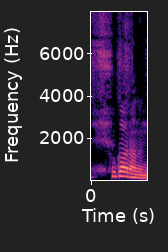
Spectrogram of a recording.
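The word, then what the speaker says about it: sugar: 발음 날 것 같지만 이거 슈가라는 단어 한번 생각해 보세요 이거 수가라고 읽지 않죠 슈가 sh로 발음한다는 거예요 그만큼 좋은 위치가 서로가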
